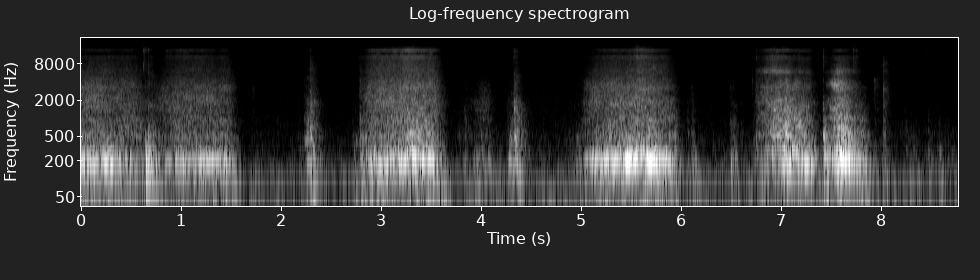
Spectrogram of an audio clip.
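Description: Cardboard rubbing and scraping as a snug outer box is slid up off an inner cardboard box, in four bursts with short silences between.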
